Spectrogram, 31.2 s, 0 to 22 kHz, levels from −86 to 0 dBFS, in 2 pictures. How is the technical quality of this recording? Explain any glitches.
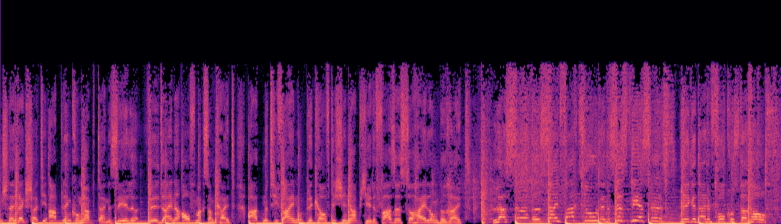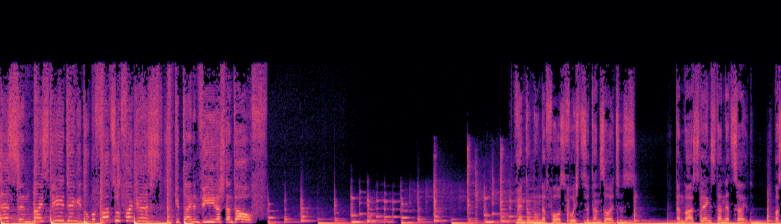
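There are no glitches to explain in this recording. Nothing in the audio stands out as a technical problem.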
